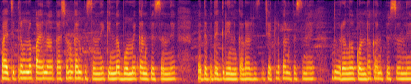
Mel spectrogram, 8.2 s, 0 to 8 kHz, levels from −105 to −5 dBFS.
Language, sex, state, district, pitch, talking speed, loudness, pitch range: Telugu, female, Andhra Pradesh, Visakhapatnam, 195 Hz, 130 wpm, -17 LUFS, 190-205 Hz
